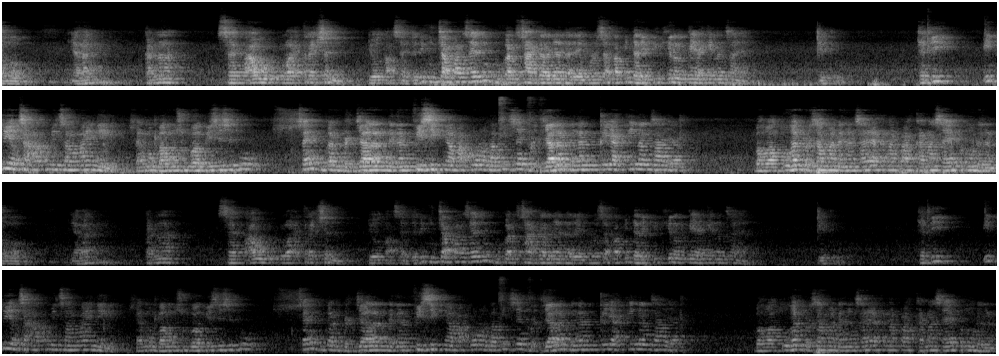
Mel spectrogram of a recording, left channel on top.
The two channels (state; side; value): quieter; right; 13.3 dB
